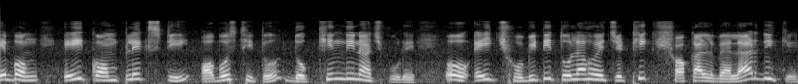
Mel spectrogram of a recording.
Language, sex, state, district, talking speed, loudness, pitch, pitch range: Bengali, male, West Bengal, Dakshin Dinajpur, 115 wpm, -14 LUFS, 195 Hz, 150-230 Hz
